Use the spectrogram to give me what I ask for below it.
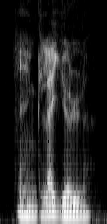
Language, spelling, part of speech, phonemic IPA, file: French, glaïeul, noun, /ɡla.jœl/, Fr-glaïeul.ogg
- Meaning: gladiolus (plant)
